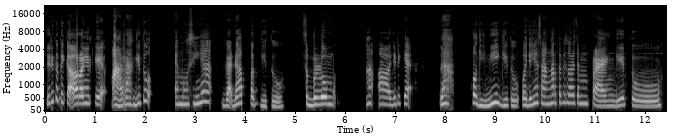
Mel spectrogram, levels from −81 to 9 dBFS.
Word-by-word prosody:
jadi 310 +5 -1
ketika 345 -6 +4
orangnya 290 +1 +4
kayak 290 +7 -1
marah 255 +5 +5
gitu, 300 +10 -2 0.6
emosinya 280 +6 0 0.2
nggak 220 0 +1
dapet, 295 -1 -1
gitu, 195 -3 -6 0.4
sebelum 270 +1 +4 0.6
heeh, 275 -2 -3
jadi 265 +4 -7
kayak, 295 +9 -1 0.6
"Lah, 285 +1 +2 0.4
kok 310 -2 +4
gini", 235 +10 +3
gitu, 220 -2 -3
wajahnya 245 +5 +1
sangar 295 +1 -1
tapi 315 0 -5
suara 310 0 -1
cempreng, 210 -9 0
gitu. 205 -4 -2
275 Hz, 115 wpm, -22 LUFS, 225-295 Hz, 0.6 s, marah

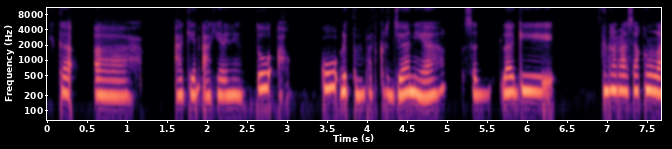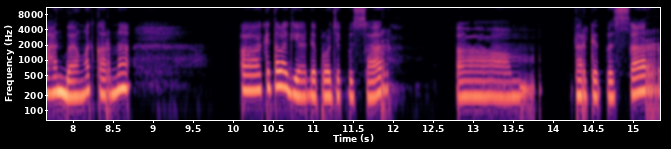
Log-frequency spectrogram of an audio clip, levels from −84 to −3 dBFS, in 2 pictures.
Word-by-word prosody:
Kak, 225 -4 -1 0.2
eee, 200 -1 -1 0.6
akhir-akhir 210 0 -3
ini 210 0 -1 0.2
tuh 275 +1 +1
aku 285 +1 -4
di 245 +1 +2
tempat 215 0 -5
kerja 215 0 -1
nih 235 -3 +4
ya, 200 - +1 0.4
sed 215 -1 -6 0.3
lagi 245 - +1 0.6
ngerasa 255 0 +1
kelelahan 245 -2 +5
banget 205 +4 +3
karena, 225 +5 +3 1.4
eee, 255 -1 +3
kita 295 +1 +3
lagi 235 -10 +5
ada 195 0 +1
project 200 +1 -1
besar, 195 +4 0 0.9
mmm, 195 +4 -3 0.5
target 200 -2 0
besar 220 +5 +2
220 Hz, 100 wpm, -26 LUFS, 200-250 Hz, 1.4 s, kelelahan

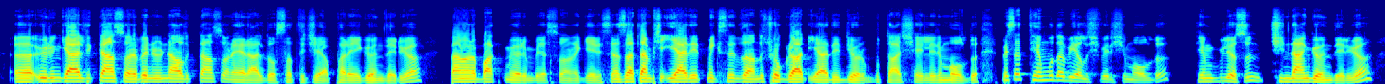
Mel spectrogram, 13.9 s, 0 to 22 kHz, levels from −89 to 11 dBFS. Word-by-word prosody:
Eee, 135 0 +5
ürün 155 0 +1
geldikten 150 0 +6
sonra, 125 -4 +1
ben 140 -1 +3
ürünü 135 0 -2
aldıktan 130 +1 +1
sonra 120 -4 -6
herhalde, 95 -3 -1
o - - -1
satıcıya - - -5
parayı 90 -2 -3
gönderiyor. 95 - -2 0.3
Ben, 130 0 +4
ona 130 -2 +2
bakmıyorum 105 -7 0
bile 95 0 -6
sonra 90 -1 -8
gerisine. 90 +7 -4
Zaten 140 +2 +4
bir - - -10
şey - - -5
iade 135 0 +6
etmek 140 -1 -5
istediğim 145 0 -6
zaman 130 -2 +2
da, - - -5
çok 135 -2 0
rahat 120 -2 +7
iade 110 -1 +2
ediyorum. 105 - -3
Bu - - -13
tarz 100 0 -2
şeylerim 100 0 -5
oldu. 90 -3 -2 0.2
Mesela 215 +5 -3
Temu'da 195 -1 -3
bir 170 - -2
alışverişim 125 -2 -8
oldu. 100 -2 -9 0.3
Temu 145 0 -6
biliyorsun 160 +1 -3
Çin'den 140 -1 +2
gönderiyor. 105 - 0
130 Hz, 190 wpm, -21 LUFS, 100-140 Hz, 0.3 s, rahat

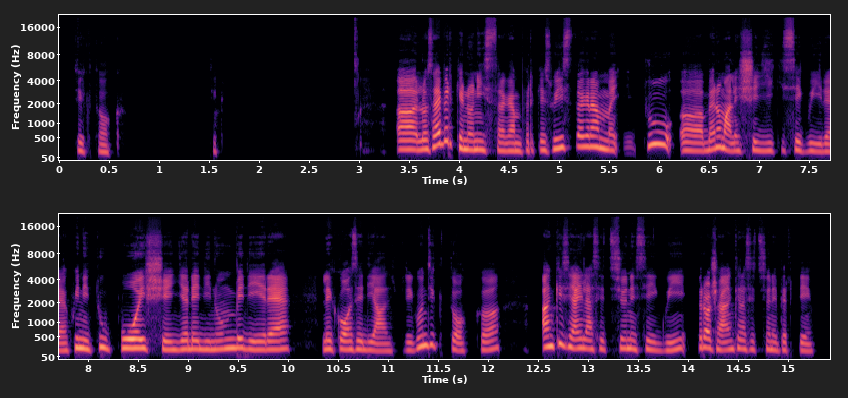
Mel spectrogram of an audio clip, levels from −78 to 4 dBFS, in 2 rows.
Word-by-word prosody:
TikTok, 165 -3 -10 0.8
Tik - - -21 1.7
Uhm, 215 -1 +6
lo 220 - +2
sai 285 +7 +6
perché 340 -11 +1
non 210 -1 +2
Instagram? 185 -2 -1
Perché 200 +2 -6
su 225 - -5
Instagram 260 -2 +2
i 130 0 -25
tu, 305 - -4
uhm, 195 - +1
bene 215 +5 0
o - - +4
male 195 -8 +3
scegli 185 0 -3
chi 180 - -22
seguire, 175 -3 -4
quindi 220 -2 +3
tu 220 +3 -1
puoi 220 0 +6
scegliere 200 0 +1
di 195 -1 -1
non 205 +3 0
vedere 195 -1 +2 0.3
le 200 +1 -1
cose 195 0 0
di 180 -1 -3
altri. 160 +2 -4
Con 255 +7 +1
TikTok, 190 - -4 0.4
anche 255 +6 +4
se 250 -5 -1
hai 215 - +6
la 205 -2 0
sezione 210 +1 -4
segui, 185 +1 -5
però 235 -1 +2
c'è 195 -4 0
anche 200 +4 0
la 205 - -3
sezione 190 -1 -7
per 180 +1 -9
te, 160 -2 -7
200 Hz, 180 wpm, -22 LUFS, 185-220 Hz, 1.7 s, Uhm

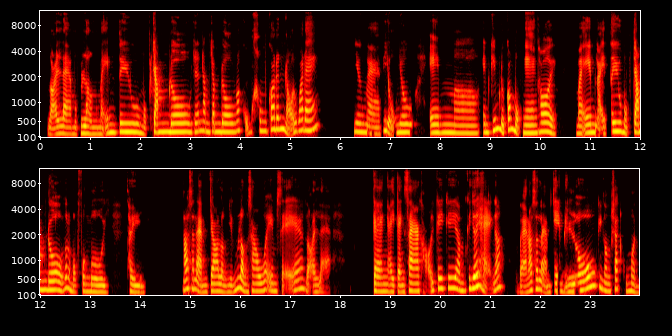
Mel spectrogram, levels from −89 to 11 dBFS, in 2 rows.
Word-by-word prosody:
gọi 170 +1 -1
là, 180 -2 -1
một 170 0 -9
lần 175 -3 -1
mà 175 - -5
em 210 +4 -1
tiêu 225 -1 +3
$100-$500, 225 +2 +1
nó 260 +1 -3
cũng - - -9 0.2
hông 250 -1 -2
có 290 +4 +2
đến 295 +1 +3
nỗi 240 - -2
quá 265 +2 +1
đáng. 275 +6 +1 0.7
Nhưng 225 -1 0
mà, 195 -3 -3 0.2
ví 260 - 0
dụ - - -1
như, 215 +1 +2 0.5
em, 210 +1 +1
ơ, 200 - -1 0.5
em 215 -1 -1
kiếm 290 +4 +2
được - - +2
có 285 - +3
1000 200 -8 +1
thôi, 230 -4 +3 0.4
mà 190 0 -1
em 210 +3 +2
lại 195 -3 -2
tiêu 240 0 +4
$100, 225 +2 +2
tức 280 - 0
là 255 - -1
1/10 175 -1 -2 0.4
thì 170 -2 0 0.8
nó 240 +3 +3
sẽ 255 -1 -4
làm 170 -8 0
cho 195 +1 +1
lần 180 -3 -2
những 175 +7 -4
lần 250 -9 +2
sau 195 +2 -1
á, 235 - -2
em 195 -1 -4
sẽ, 225 +4 -5
gọi 170 0 -4
là, 475 - -11 0.8
càng 190 -1 +1
ngày 175 -1 -3
càng 175 -1 -1
xa 195 +1 +4
khỏi 215 - -7
cái 265 0 +2
cái, 275 0 +1
ơm, 225 -6 0
cái 265 - +1
giới 290 +3 +9
hạn 250 -8 -2
á, 260 +6 0 0.4
và 160 -1 0
nó - - +1
sẽ 250 +2 -1
làm 220 -9 -1
cho 200 - -1
em 190 - -7
bị 165 - -7
lố 235 - +3
cái 275 -4 -3
ngân 200 -3 -2
sách 245 +5 -2
của 195 - -7
mình. 185 -6 -3
215 Hz, 190 wpm, -23 LUFS, 190-235 Hz, 0.8 s, giới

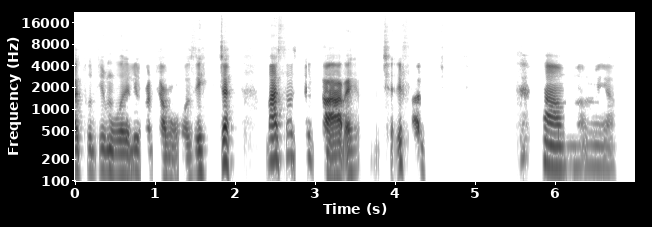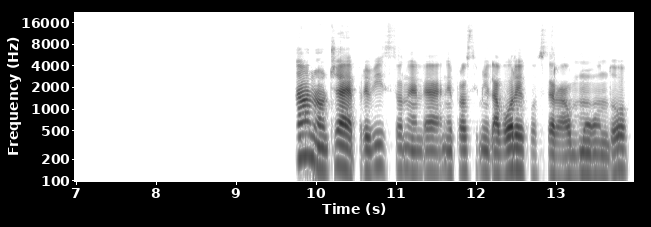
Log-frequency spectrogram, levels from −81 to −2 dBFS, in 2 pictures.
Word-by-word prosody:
e 135 - +3
tutti 135 0 -11
i - - -3
muri 125 -2 -1
li 135 +1 -5
facciamo 110 -1 -5
così. 130 +6 -4
Cioè, 185 +1 +4 0.3
basta 200 +3 +4
aspettare, 220 -1 +4 0.2
ce - - -13
li - - -4
fa - - -9
c - - -11 1.3
c - - -17
mamma 155 -2 0
mia. 155 -1 -14 3.0
No, 220 +2 +5
no, 150 -9 +1
c'è, 155 -1 +6
è - - -3
previsto 145 +1 -7
nel 130 -2 -5
ehm, 130 0 -2
nei 130 -1 -6
prossimi 135 0 -6
lavori 130 +4 +3
e 135 - -2
costerà 120 -3 -4
un 115 0 -4
mondo. 120 +3 -3
135 Hz, 135 wpm, -27 LUFS, 125-155 Hz, 3.0 s, c'è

